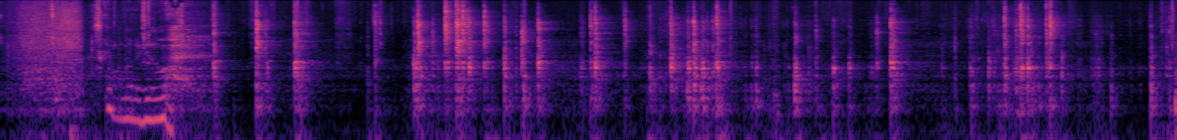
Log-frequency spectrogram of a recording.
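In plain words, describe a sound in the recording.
A wrench clicks and scrapes against a metal pipe fitting.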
